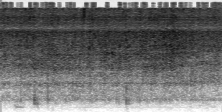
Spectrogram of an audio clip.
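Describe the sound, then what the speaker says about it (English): Meat browns in an Instant Pot with a steady, loud sizzle and frying hiss throughout, broken by a few soft scraping stirs. "So I'm just browning the meat before I set my Instant Pot"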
